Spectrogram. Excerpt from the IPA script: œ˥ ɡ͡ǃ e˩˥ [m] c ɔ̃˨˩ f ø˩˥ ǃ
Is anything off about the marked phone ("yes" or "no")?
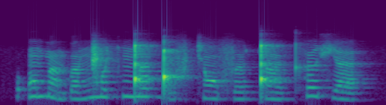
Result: yes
